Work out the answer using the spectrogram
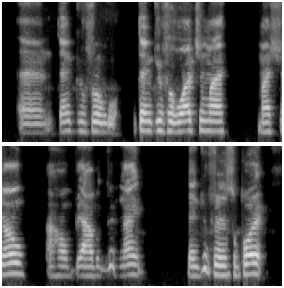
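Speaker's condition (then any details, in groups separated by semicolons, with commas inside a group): Cerebral palsy; mild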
